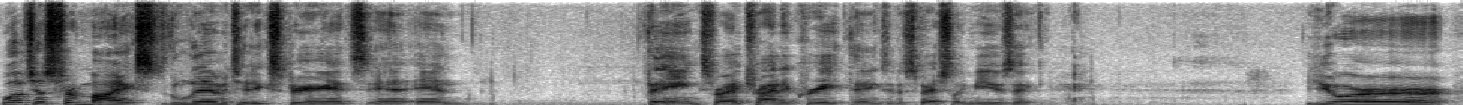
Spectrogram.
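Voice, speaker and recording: A man hosting a casual live radio interview, speaking haltingly and repeating words as he goes. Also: medium pitch, a little hiss or hum. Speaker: radio show host. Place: radio studio.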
